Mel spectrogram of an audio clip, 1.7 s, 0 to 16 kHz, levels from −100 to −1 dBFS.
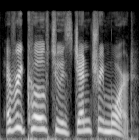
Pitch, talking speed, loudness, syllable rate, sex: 250 Hz, 205 wpm, -17 LUFS, 5.7 syllables/s, female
